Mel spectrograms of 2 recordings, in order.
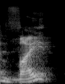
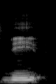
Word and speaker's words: Vite: I still get people going like, is it Vite? I'm like, no, it's Vite. And they're like, why is it pronounced Vite? I was like, it's French.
